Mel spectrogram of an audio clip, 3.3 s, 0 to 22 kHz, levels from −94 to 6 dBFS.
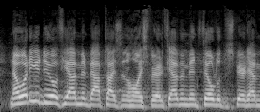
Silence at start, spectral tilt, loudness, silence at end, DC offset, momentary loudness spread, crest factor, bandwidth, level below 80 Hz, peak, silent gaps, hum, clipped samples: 0.1 s; -6 dB/octave; -18 LUFS; 0 s; under 0.1%; 5 LU; 16 dB; 15.5 kHz; -64 dBFS; -2 dBFS; none; none; under 0.1%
